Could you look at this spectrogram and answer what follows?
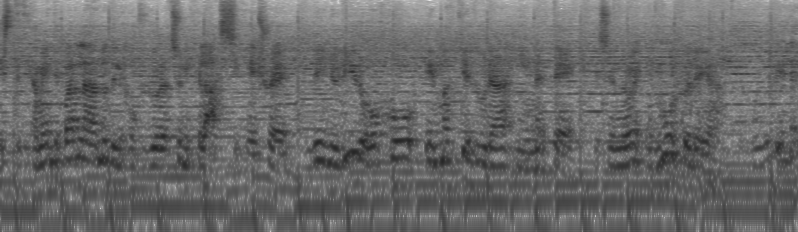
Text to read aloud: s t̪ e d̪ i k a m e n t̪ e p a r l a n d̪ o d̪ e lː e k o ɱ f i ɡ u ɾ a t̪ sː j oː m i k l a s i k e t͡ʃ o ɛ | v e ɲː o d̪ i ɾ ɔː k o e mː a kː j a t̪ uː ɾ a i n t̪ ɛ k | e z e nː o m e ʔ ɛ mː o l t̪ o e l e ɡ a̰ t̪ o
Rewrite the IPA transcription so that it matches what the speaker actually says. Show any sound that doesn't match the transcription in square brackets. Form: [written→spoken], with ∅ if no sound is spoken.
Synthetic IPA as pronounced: s t̪ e [d̪→t̪] i k a m e n t̪ e p a r l a n d̪ o d̪ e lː e k o ɱ f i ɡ u ɾ a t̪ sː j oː [m→n] i k l a [s→sː] i k e t͡ʃ o ɛ | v e ɲː o d̪ i ɾ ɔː k o e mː a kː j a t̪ uː ɾ a i n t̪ ɛ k | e [z→s] e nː o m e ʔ ɛ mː o l t̪ o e l e ɡ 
